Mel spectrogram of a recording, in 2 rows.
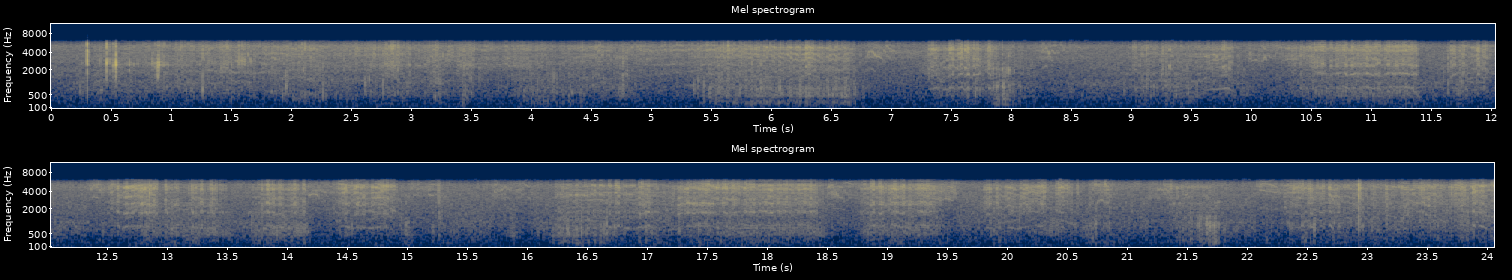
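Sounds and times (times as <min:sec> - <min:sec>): toy car motor whining: 0:00.8 - 0:08.4, 0:09.0 - 0:24.0.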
